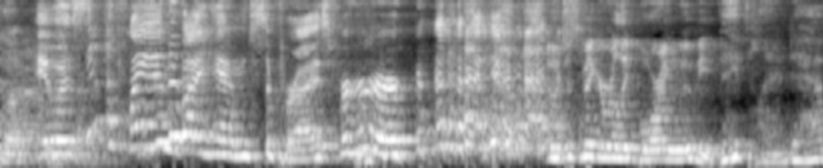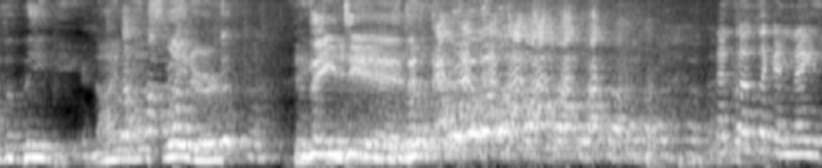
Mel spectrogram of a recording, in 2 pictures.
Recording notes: This month's star-studded spectacular recording comes to you live from Kickstand Comedy Space in Portland, OR!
